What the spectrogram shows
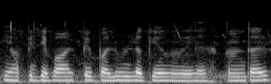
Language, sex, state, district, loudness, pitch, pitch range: Hindi, female, Haryana, Charkhi Dadri, -15 LUFS, 185 Hz, 175-190 Hz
